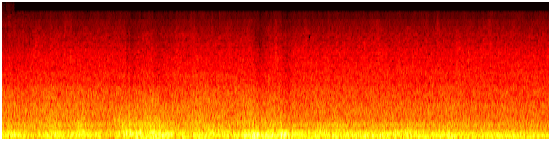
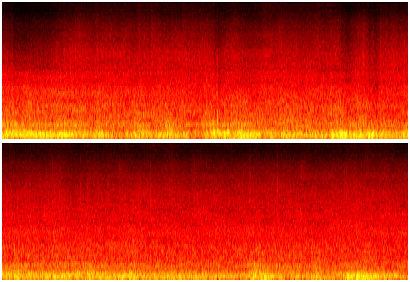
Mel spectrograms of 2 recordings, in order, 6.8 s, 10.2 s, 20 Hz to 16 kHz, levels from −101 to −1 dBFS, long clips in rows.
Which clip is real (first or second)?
first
